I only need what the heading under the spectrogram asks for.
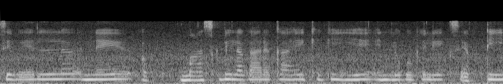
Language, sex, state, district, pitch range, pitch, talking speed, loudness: Hindi, female, Jharkhand, Jamtara, 195-230 Hz, 220 Hz, 180 wpm, -17 LUFS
